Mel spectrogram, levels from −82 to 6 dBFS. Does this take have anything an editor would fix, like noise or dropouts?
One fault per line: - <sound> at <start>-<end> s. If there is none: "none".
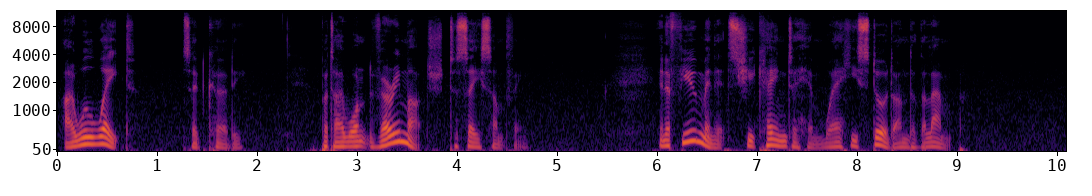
none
